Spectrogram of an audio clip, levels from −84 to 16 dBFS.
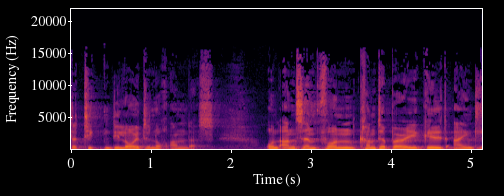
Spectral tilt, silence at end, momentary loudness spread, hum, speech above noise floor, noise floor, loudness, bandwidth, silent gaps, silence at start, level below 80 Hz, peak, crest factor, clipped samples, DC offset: -4.5 dB/octave; 0 s; 11 LU; none; 23 dB; -43 dBFS; -20 LUFS; 16 kHz; none; 0 s; -56 dBFS; -6 dBFS; 16 dB; under 0.1%; under 0.1%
